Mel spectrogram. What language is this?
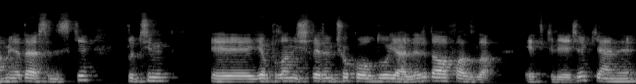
Turkish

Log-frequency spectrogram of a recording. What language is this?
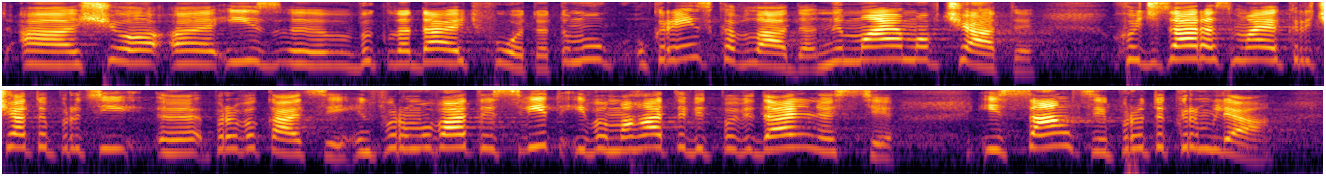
Ukrainian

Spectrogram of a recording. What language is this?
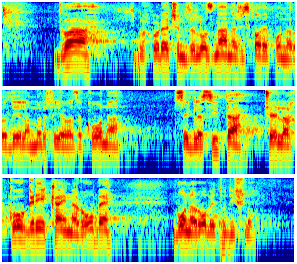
Slovenian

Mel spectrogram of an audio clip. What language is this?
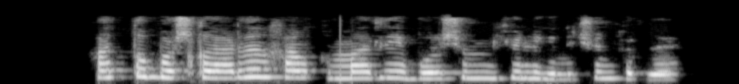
Uzbek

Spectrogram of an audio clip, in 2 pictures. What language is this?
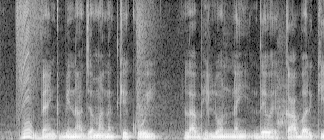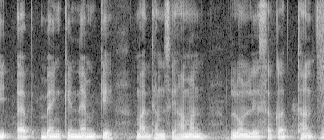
Chhattisgarhi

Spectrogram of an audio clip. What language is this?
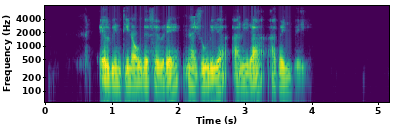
Catalan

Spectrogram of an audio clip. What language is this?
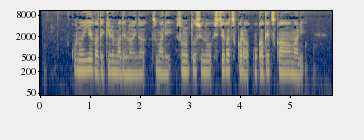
Japanese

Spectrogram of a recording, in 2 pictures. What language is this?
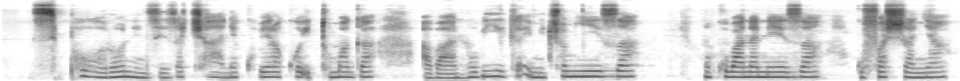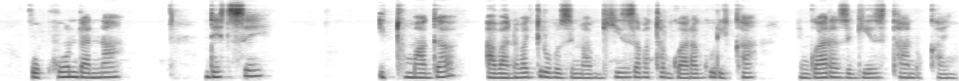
Kinyarwanda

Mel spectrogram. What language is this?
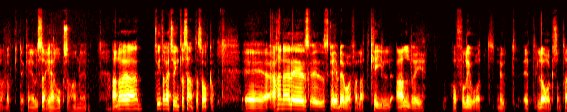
Swedish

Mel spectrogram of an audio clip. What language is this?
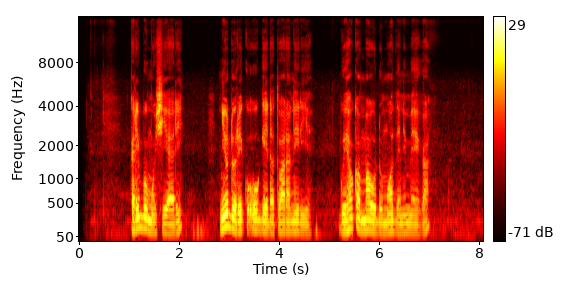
Kikuyu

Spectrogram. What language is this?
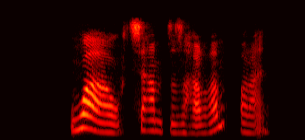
Kabyle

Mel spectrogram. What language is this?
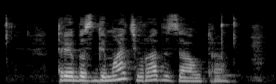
Belarusian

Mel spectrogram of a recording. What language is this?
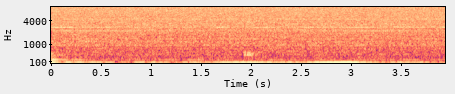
Norwegian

